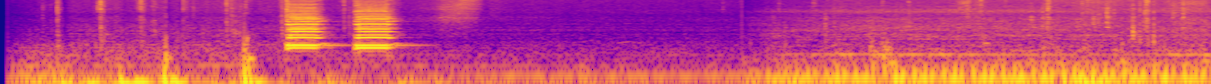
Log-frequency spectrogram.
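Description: A vehicle horn toots twice in quick succession about a second and a half in, over the low steady rumble of a vehicle idling.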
